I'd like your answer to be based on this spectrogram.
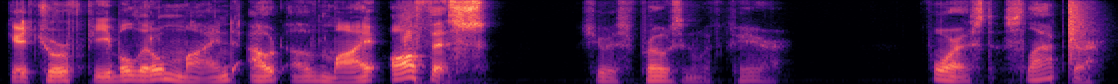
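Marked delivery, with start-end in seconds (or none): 0.0-3.0 loud, slow, furious dismissal; acted towering rage, loud and drawn out; angry boss. A narrator's reading. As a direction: lean on every word as you throw her out. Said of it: "He stood towering over the shocked woman".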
